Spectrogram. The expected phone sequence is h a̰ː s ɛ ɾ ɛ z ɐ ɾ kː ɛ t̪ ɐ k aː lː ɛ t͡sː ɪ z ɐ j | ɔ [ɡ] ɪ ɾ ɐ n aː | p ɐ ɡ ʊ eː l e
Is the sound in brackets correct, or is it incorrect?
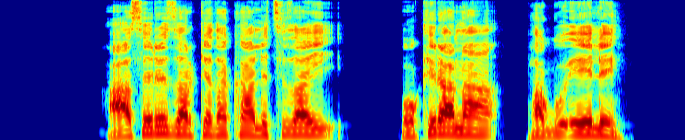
incorrect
